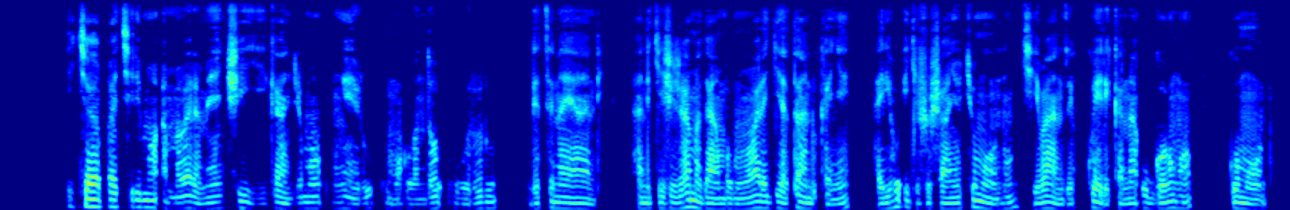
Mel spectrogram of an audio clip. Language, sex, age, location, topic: Kinyarwanda, male, 18-24, Kigali, health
